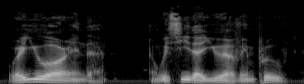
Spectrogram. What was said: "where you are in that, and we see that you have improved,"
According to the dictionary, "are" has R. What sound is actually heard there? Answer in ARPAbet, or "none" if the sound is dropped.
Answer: R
